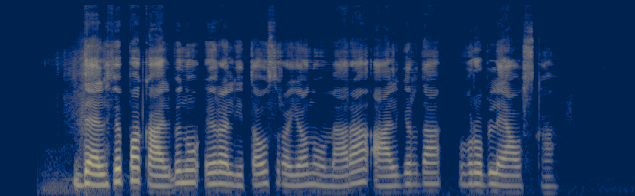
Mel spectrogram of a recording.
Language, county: Lithuanian, Marijampolė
